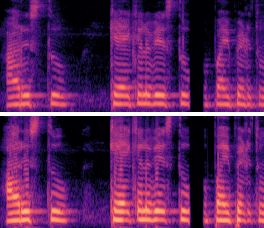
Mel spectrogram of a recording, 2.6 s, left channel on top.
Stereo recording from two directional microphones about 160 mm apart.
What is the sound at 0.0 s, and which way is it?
A woman's voice, 30° right (ahead or behind).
